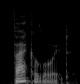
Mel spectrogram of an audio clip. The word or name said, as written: Phaceloid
